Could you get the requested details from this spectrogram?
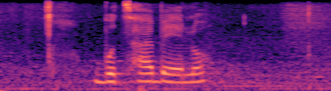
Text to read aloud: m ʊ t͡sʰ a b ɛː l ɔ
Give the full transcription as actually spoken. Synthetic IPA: b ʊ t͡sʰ a b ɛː l ɔ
